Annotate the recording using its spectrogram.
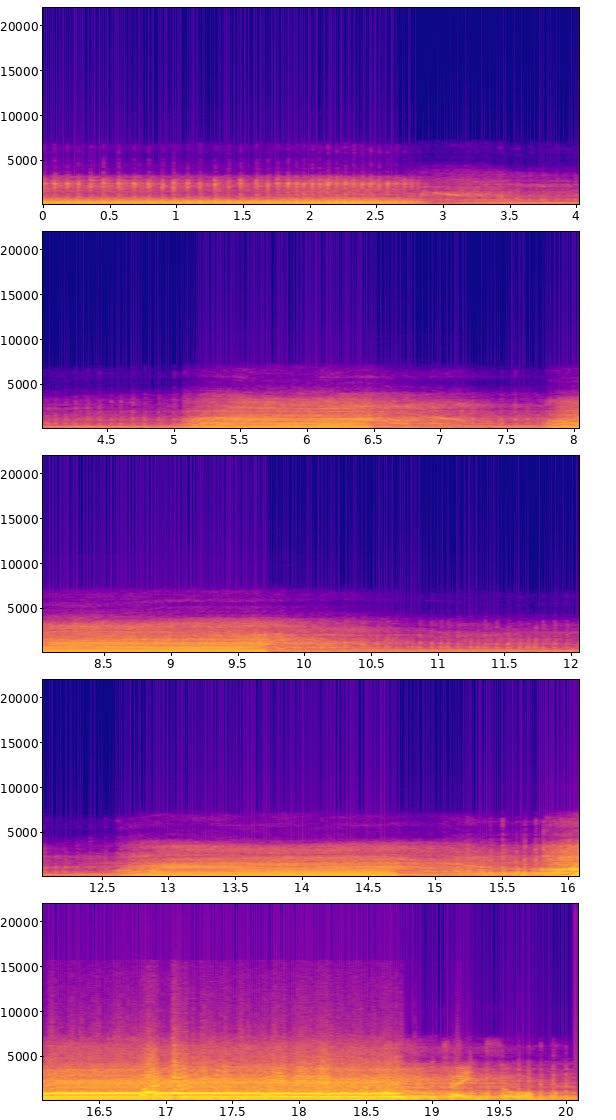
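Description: Hyundai two-stroke petrol chainsaw running just after starting, dropping to idle, then revved up and back down three times. Near the end it is held at full throttle, at its loudest and harshest, as it cuts into a fallen oak branch.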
